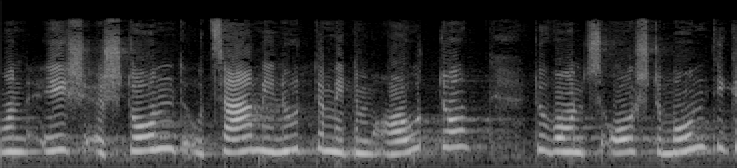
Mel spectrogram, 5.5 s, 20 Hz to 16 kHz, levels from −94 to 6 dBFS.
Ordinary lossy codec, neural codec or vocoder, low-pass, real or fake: none; none; 10.8 kHz; real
